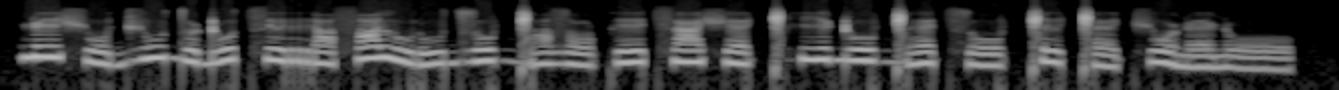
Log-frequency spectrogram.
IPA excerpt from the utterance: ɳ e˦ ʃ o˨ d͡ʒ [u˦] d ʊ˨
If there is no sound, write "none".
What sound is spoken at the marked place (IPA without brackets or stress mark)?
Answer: u˦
